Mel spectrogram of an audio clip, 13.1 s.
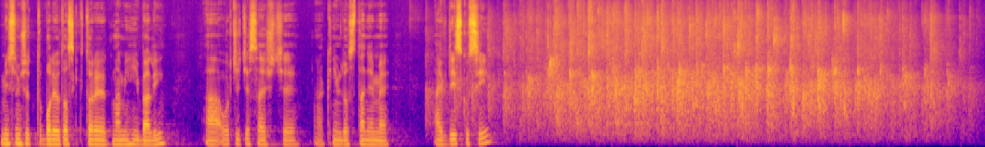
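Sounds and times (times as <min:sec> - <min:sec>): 
speech: 0:00.0 - 0:06.9
audience applauding after a presentation: 0:05.7 - 0:13.1.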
